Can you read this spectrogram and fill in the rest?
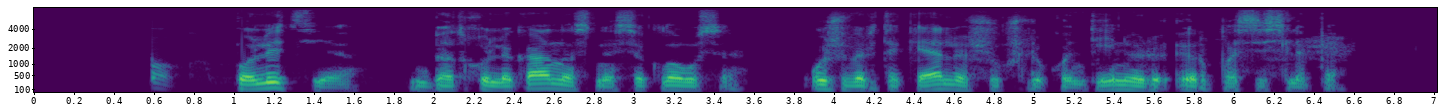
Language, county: Lithuanian, Telšiai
